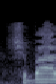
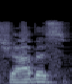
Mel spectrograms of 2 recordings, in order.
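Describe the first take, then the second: First: The word ends in a t sound. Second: The word ends in an s sound.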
